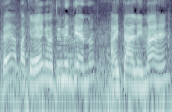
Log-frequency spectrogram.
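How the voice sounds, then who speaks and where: A man's voice: high voice, very fast, music in the background. A young man with a Venezuelan accent, hosting a casual street interview in a teasing, playful way. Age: young adult. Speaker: vlog host. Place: busy city plaza, outdoors. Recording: noisy busy street, crowd behind.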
